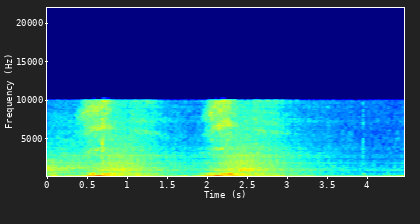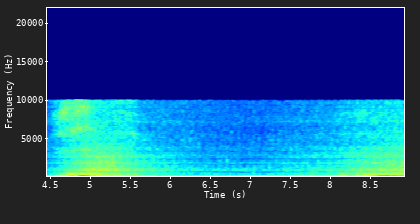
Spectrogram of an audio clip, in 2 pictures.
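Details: Swapped Toyota 1JZ-GTE in a Supra, unknown miles, never ran low on oil, revving in swells with a dull clatter on each rise; rod knock suspected, owner suspects the weak original oil pump giving low oil pressure at startup.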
